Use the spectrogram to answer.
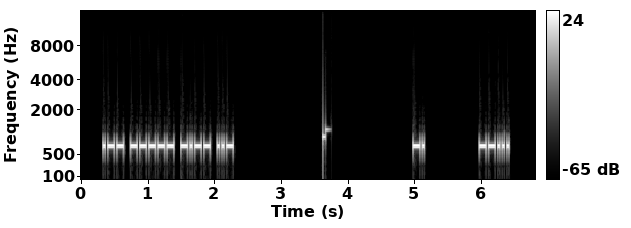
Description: Morse code, heard as a keyed tone, about 36 wpm, spaced as for 21 wpm, 700 Hz. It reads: W0YU N7
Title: USA Call Signs - 8x Character Spacing - 35wpm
